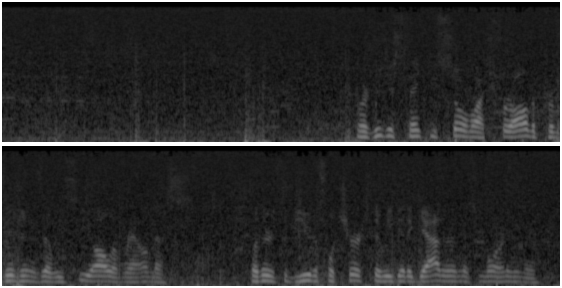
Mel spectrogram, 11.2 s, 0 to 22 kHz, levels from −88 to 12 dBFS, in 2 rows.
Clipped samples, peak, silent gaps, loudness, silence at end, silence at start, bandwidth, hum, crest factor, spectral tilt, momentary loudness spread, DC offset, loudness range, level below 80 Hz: under 0.1%; -28 dBFS; none; -47 LUFS; 0 s; 0 s; 19 kHz; none; 18 dB; -4.5 dB/octave; 9 LU; under 0.1%; 6 LU; -64 dBFS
